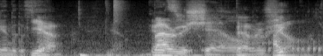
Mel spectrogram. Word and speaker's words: Baruchel: Baruchel. I keep forgetting. I keep pronouncing it Bechamel.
